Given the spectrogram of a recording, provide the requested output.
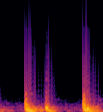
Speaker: This is the sound of a healthy heart.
